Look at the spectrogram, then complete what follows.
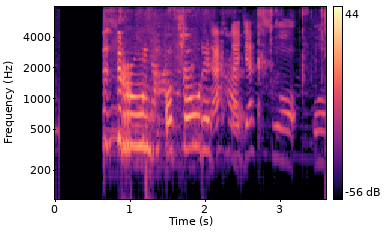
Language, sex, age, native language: Icelandic, male, 10, Icelandic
